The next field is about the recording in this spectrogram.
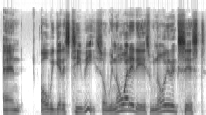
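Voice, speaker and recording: A man's voice: lively intonation, moderate pace. Laid-back young man. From Dominican Republic. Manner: laid-back, swears freely, jumps between low mutters and loud laughing bursts. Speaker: podcast co-host. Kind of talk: casual chat.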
